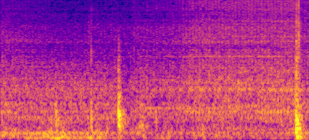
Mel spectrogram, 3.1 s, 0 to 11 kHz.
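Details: 2020 Infiniti Q50 3.0 twin-turbo at Copart idling steady and even, no misfire or knock, not shaking, a couple of stray clunks around the car; engine sounds healthy.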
